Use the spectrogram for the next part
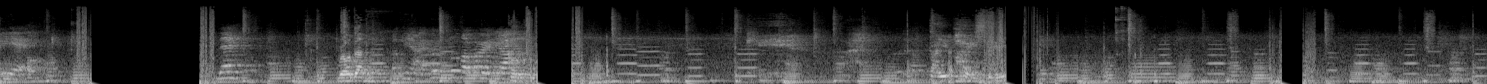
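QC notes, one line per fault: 0.77–2.14 s, 5.26–5.83 s, 9.84–10.58 s, 12.69–13.15 s: intermittent contact. A loose plug or cable keeps opening, for about 1.09, 0.35, 0.31 and 0.22 s, so the sound drops out with crackle at the edges.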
